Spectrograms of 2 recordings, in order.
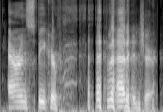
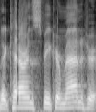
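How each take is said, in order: First: Cracking up before "Manager"; breaking into laughter. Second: Said in the usual way. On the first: Real, not acted. Host naming the guest's Karen pedal, breaking into laughter. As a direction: try to say the name and laugh midway. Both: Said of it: "I can't say that without laughing".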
